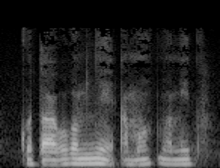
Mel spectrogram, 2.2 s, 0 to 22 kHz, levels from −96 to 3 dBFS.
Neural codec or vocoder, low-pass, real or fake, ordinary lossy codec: autoencoder, 48 kHz, 32 numbers a frame, DAC-VAE, trained on Japanese speech; 19.8 kHz; fake; MP3, 48 kbps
